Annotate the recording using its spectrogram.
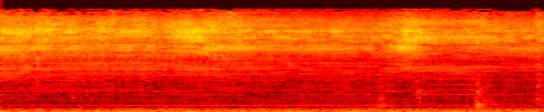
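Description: Electric hair clippers buzzing steadily as they cut short hair at the side of a man's head.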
